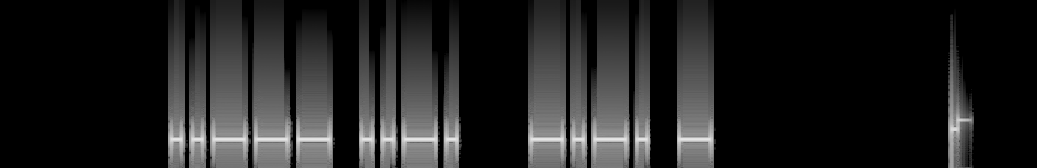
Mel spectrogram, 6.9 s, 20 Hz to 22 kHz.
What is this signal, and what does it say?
Morse code, heard as a keyed tone, about 17 wpm, 700 Hz. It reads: 2F CT
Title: Field Day Exchanges Encore - 17wpm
